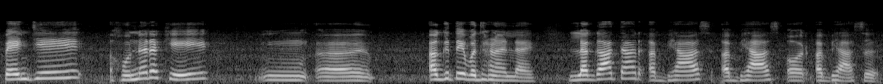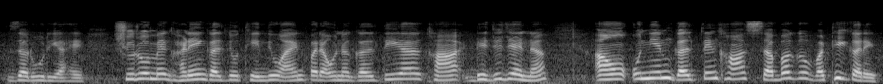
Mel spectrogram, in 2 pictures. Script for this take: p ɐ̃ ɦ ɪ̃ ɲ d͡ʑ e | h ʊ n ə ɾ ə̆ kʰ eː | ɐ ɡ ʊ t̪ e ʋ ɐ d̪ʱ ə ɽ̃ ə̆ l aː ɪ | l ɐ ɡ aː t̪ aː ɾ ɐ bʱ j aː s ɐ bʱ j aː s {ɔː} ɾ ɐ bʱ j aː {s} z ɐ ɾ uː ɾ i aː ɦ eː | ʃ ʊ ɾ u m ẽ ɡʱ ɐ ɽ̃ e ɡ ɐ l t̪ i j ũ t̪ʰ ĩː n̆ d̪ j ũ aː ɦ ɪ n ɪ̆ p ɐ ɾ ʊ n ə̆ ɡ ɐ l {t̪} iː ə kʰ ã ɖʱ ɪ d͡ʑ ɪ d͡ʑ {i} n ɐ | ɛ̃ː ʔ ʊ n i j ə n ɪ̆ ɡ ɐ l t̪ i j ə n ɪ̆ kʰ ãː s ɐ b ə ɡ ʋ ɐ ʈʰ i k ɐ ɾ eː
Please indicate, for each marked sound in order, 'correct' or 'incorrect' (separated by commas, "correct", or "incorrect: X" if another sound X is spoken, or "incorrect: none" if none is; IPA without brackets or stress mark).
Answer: correct, correct, correct, incorrect: e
